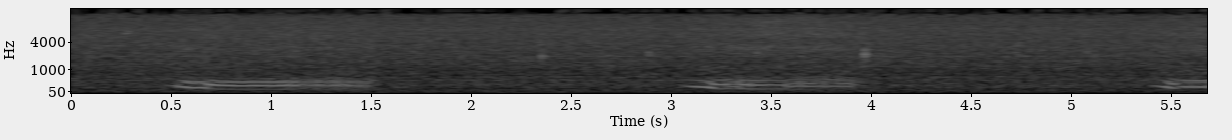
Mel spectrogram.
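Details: Female cat sleeping and snoring gently: soft, buzzy, nasal snores every few seconds over a steady hiss.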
